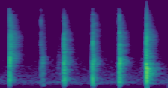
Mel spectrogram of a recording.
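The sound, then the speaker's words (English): A hand slaps buttocks seven times, each a sharp, fleshy smack in a fairly even rhythm. The second slap is much fainter than the rest, and there is silence between the hits. “And yes, I was just slapping my ass there, you're welcome.”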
